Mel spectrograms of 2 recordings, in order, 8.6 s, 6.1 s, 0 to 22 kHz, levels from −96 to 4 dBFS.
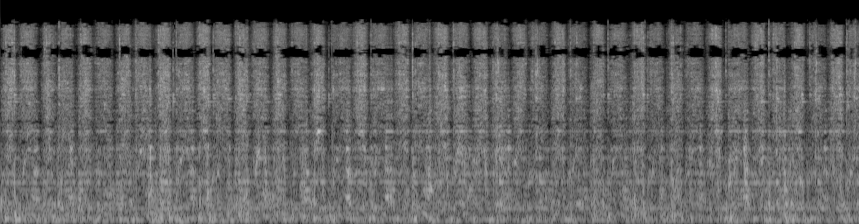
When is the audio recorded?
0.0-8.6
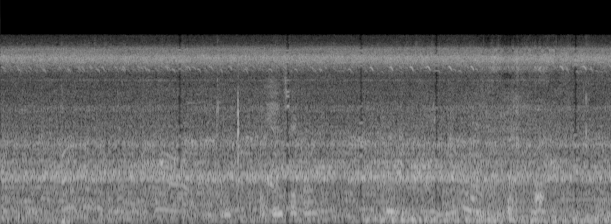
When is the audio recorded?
0.0-4.8; 5.6-6.1

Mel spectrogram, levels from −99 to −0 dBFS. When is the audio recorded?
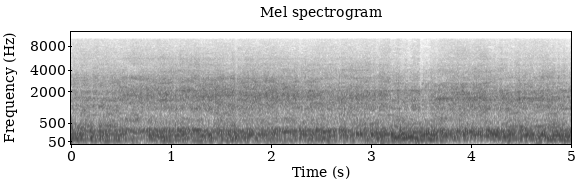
none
